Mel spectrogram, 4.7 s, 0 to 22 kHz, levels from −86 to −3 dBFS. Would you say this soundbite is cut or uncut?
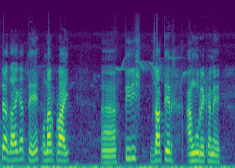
uncut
